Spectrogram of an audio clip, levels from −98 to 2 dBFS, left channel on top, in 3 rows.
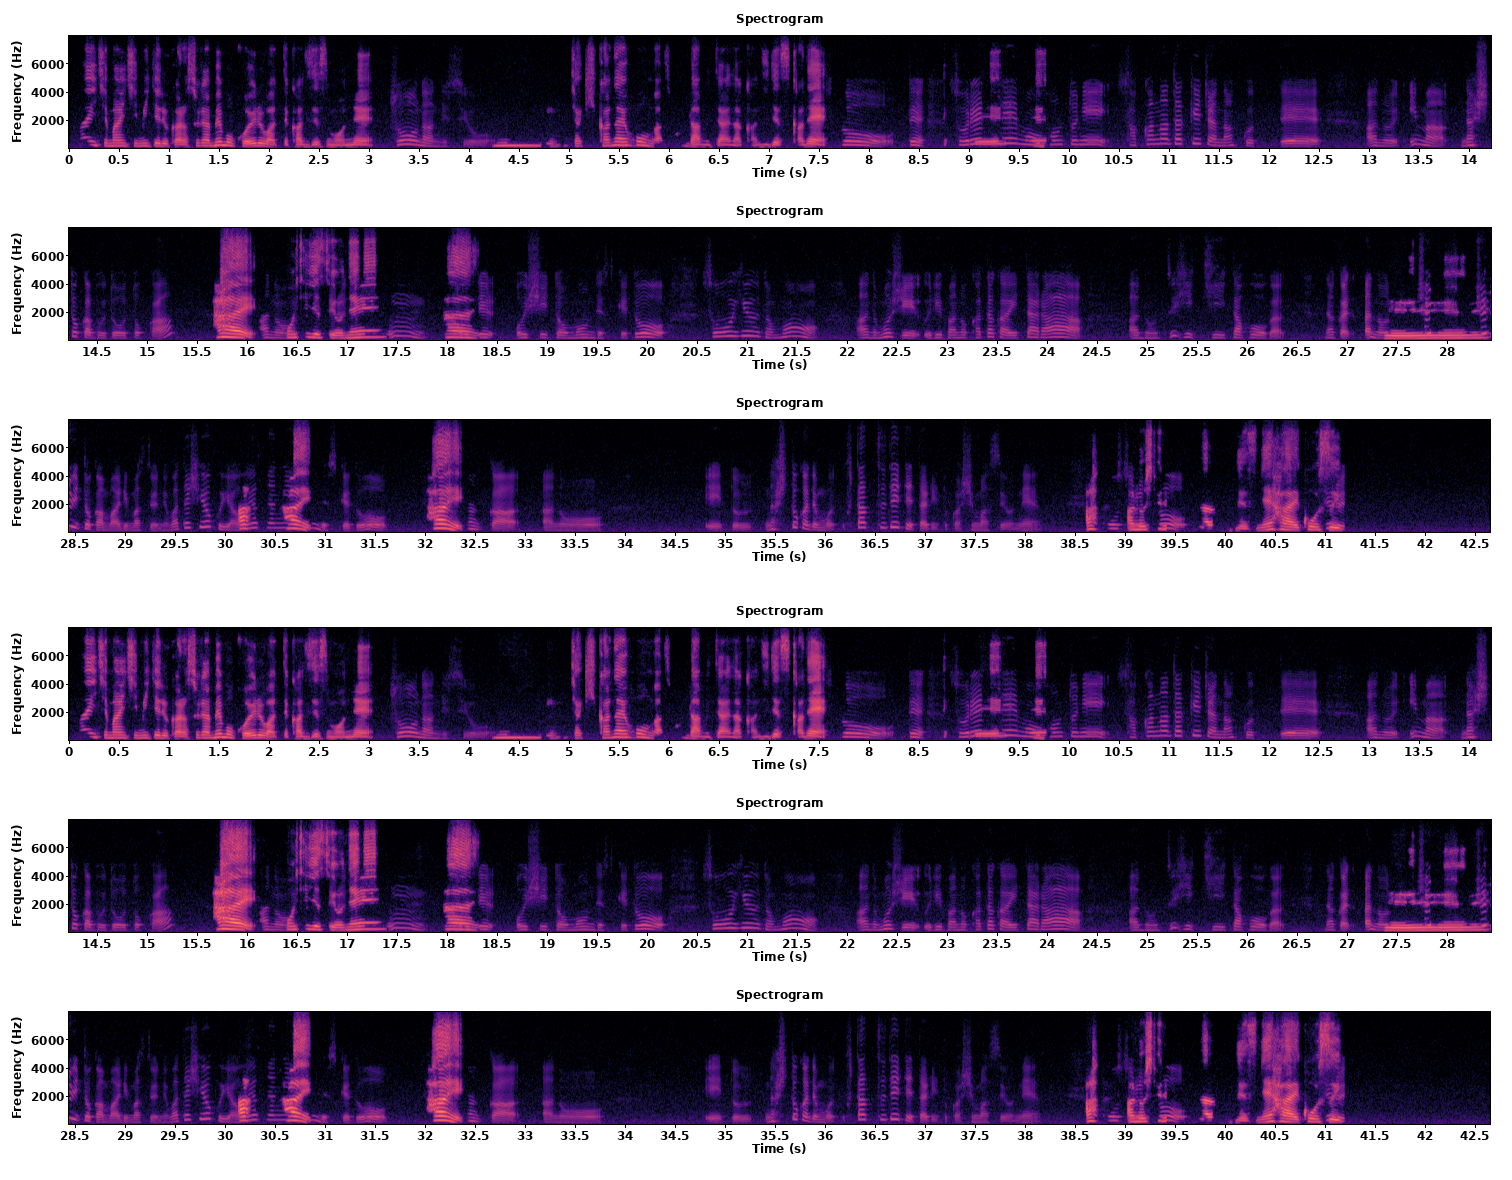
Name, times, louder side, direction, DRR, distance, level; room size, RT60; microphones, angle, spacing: voice 1, 0.1-3.0 4.2-7.6 9.1-9.8 15.7-16.1 16.4-17.4 18.0-18.3 27.4-28.4 30.1-30.3 30.6-30.9 32.0-32.4 38.6-38.7 39.0-39.4 39.8-41.2, right 3 dB, 30° right, 3.3 m, -35 dB
voice 2, 3.2-4.3 5.5-5.8 7.7-15.3 16.1-17.0 17.4-17.8 18.1-21.7 22.1-24.4 24.8-26.4 26.8-27.5 27.7-27.9 28.3-31.6 32.4-33.8 34.8-38.2 38.5-39.6 41.0-41.2, equal, ahead, 6.2 m, -50 dB
open air
head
